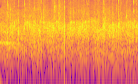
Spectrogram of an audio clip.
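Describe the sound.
Church audience applauding to celebrate a new convert. Dense, even applause holds at a steady level throughout, with no break.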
